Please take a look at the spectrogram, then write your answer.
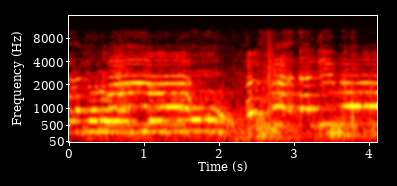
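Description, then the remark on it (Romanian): Children in the streets of Syrian cities cry out after fighting, in long, high-pitched wailing calls that rise and fall, several voices overlapping over a murmur of other people, with a short dip in the middle before the cries resume. “Acestea sunt strigătele copiilor de pe străzile orașelor siriene în urma luptelor ce se țin practic zilnic.”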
